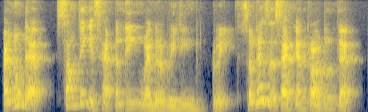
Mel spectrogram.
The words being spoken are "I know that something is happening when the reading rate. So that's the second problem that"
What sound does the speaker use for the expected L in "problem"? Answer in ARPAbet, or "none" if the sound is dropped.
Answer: L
